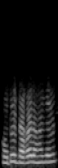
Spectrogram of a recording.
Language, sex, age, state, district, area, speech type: Bengali, female, 18-30, West Bengal, Uttar Dinajpur, urban, conversation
